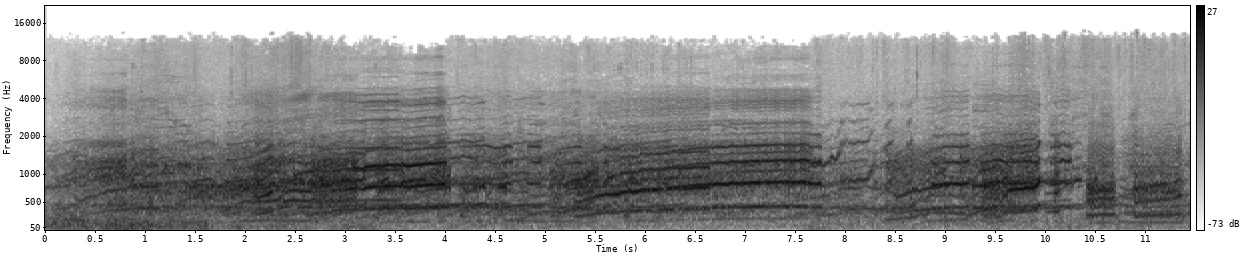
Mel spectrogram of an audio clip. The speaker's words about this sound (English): We've 900 hens and the egg production varies depending on time of year. Time of year and heat. They don't particularly like that hot heat that we've had the last couple of weeks. They're enjoying the soft ground there now, as you can see there.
